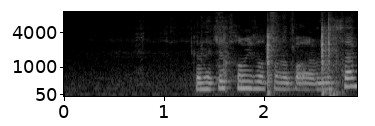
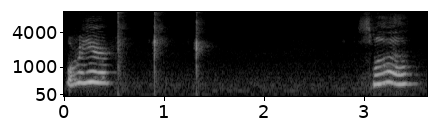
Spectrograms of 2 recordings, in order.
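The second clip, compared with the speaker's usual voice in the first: higher, louder, sing-song coaxing; coaxing a kid; 10 semitones higher, 3 dB louder than usual. Retold or imitated. Reader voices a parent coaxing a kid to smile. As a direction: call to a small child for a photo. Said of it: "with a kid".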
